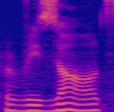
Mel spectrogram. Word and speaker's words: result: you said as a the the stresses on result the second syllable is at result I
